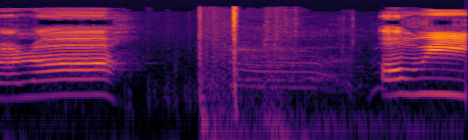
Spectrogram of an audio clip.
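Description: A gunshot cracks sharply once.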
